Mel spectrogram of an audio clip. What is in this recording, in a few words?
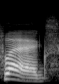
"flags", female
